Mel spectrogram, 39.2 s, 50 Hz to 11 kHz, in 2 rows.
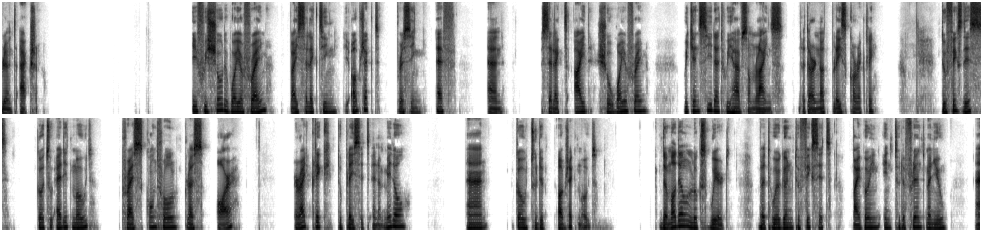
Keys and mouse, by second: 4.7-5.1 shift+middle drag, 6.4 click, 7.2 click, 8.1 click, 8.7 alt+f, 12.5-13.1 middle drag, 20.8 Tab, 24.7 ctrl+r, 29.3 Tab, 33.4 alt+f.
